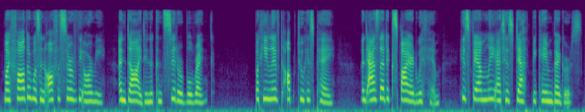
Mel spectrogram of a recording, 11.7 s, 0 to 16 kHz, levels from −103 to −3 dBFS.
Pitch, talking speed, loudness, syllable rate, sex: 275 Hz, 175 wpm, -20 LUFS, 5.2 syllables/s, female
